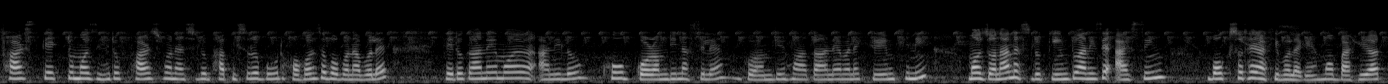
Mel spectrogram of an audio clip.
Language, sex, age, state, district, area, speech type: Assamese, female, 18-30, Assam, Lakhimpur, rural, spontaneous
